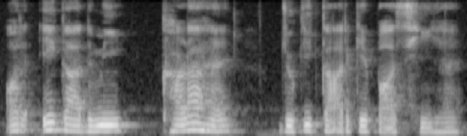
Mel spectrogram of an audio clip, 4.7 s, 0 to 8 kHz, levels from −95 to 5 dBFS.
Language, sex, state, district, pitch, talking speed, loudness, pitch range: Hindi, male, Uttar Pradesh, Lalitpur, 125 Hz, 155 wpm, -15 LUFS, 110-130 Hz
